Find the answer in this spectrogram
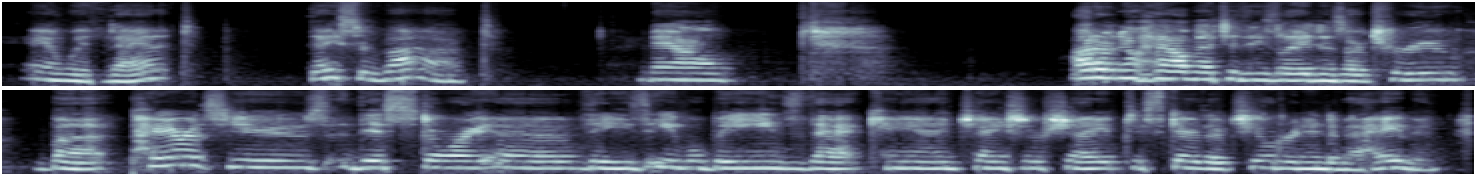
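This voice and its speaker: A woman with a Southern US accent, fairly high pitch, bright, sharp tone, fairly even intonation and a fairly slow pace. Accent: southern US drawl. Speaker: YouTuber. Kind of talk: casual storytelling vlog. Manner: hesitant, with fillers.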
